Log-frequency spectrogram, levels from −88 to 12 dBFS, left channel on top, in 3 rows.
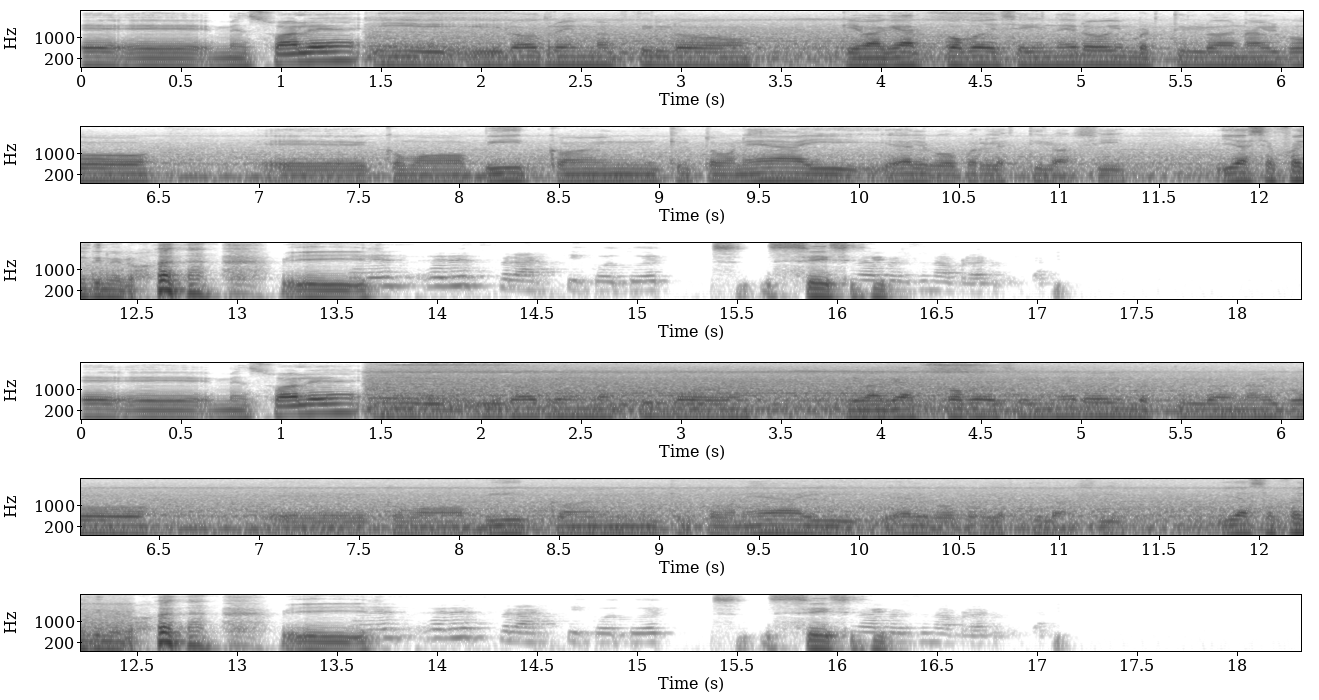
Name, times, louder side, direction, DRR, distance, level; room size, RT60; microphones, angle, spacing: voice 1, 0.0-3.4 3.8-6.5 7.0-11.3 11.8-13.6 15.4-16.1, left 2 dB, 20° left, 0.4 m, -25 dB
sound 1, 1.4-12.5, right 5 dB, 55° right, 0.3 m, -32 dB
voice 2, 13.5-15.1 15.9-17.1, left 3 dB, 85° left, 1.0 m, -47 dB
4.2 x 2.6 x 4.1 m
head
